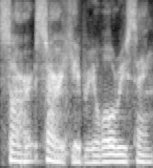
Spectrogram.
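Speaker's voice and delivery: acted panting. Playing a character who just sprinted back: out of breath in character. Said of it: "they're, like, out of breath".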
